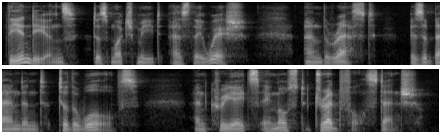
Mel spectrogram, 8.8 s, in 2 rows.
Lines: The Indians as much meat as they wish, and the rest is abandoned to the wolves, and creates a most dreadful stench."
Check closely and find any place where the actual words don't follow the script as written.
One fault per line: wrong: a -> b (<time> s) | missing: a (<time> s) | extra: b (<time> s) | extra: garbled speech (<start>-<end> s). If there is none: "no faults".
no faults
